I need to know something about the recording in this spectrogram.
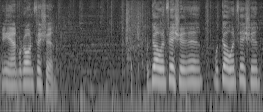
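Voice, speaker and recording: A man's voice: high-pitched, fairly even intonation, takes it slowly. A man giving casual live gameplay commentary as a streamer, chatty and thinking aloud, sometimes singing little tunes to himself. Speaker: video game streamer. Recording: game music behind the voice. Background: video game music.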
